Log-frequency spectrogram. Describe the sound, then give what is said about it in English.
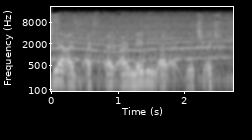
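A steady, high-pitched siren tone holds throughout, fairly loud, coming from a truck or car with a flashing red light behind the speakers' vehicle, while people talk over it in the foreground. “That wee noise, that kind of high-pitched noise. Look behind us.”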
